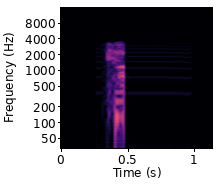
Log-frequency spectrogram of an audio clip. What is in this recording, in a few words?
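Fire Department Dispatch, P25; wake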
